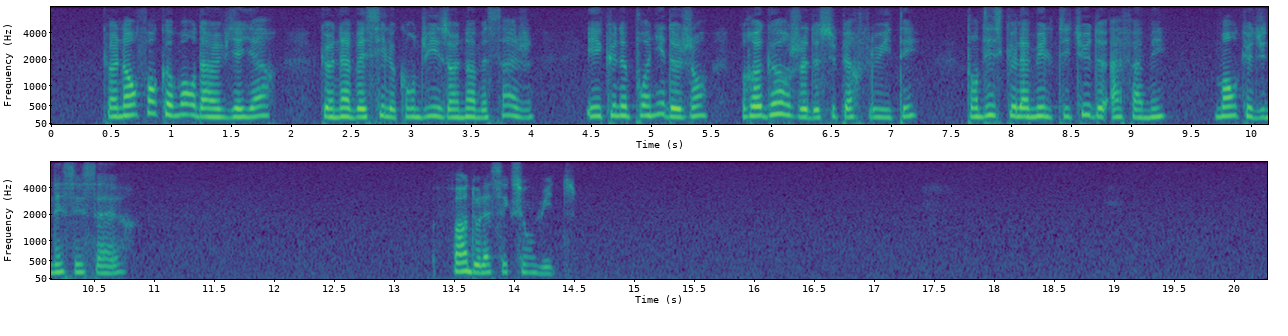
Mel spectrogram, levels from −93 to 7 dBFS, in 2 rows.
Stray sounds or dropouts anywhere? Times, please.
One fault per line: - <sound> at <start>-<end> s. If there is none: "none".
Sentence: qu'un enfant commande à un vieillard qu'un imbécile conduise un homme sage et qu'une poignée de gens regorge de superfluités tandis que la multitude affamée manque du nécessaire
none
